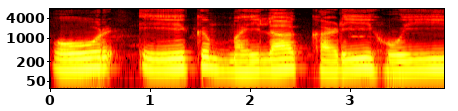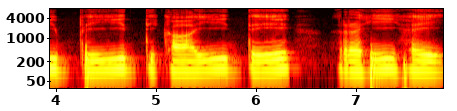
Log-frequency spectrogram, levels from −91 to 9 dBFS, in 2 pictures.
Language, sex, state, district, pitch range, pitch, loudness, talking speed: Hindi, male, Rajasthan, Jaipur, 110-120 Hz, 115 Hz, -14 LUFS, 75 wpm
